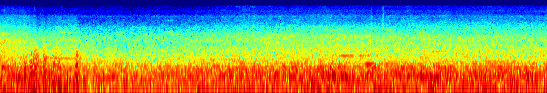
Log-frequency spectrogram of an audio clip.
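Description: Mumbai AC local electric train running, heard from inside the coach: a steady low rumble of the wheels on the track.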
